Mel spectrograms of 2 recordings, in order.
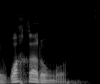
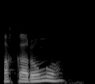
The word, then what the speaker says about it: whakarongo: They'll say wakarongo. So while the people up north drop the W and keep the H, the people on the west coast of the North Island drop the H and keep the W. If we go to the Bay of Plenty area where the Tūhoe tribe are from, they don't pronounce the digraph NG, ng. They drop the G and just use N. So we have, instead of whakarongo, whakarono.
